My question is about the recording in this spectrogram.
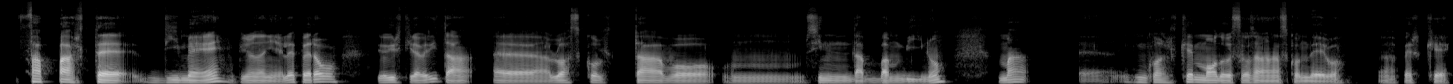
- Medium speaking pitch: No, very low, 90 Hz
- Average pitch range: Yes, average, 3.8 semitones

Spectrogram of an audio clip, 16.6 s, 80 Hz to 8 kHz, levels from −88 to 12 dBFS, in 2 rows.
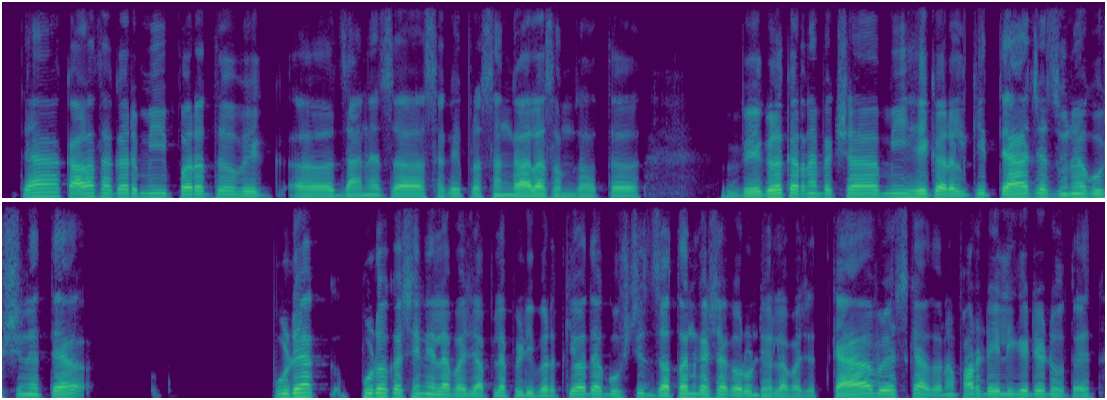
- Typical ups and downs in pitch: Yes, average, 3.7 semitones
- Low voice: Yes, low, 130 Hz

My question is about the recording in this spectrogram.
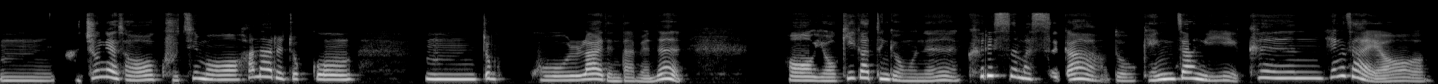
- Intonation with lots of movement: Yes, wide, 7.0 semitones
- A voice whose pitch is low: No, high, 220 Hz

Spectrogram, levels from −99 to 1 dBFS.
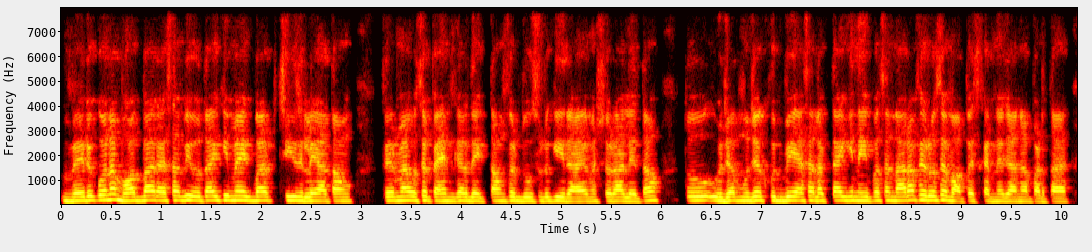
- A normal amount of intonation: No, narrow, 2.1 semitones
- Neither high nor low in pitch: Yes, medium, 170 Hz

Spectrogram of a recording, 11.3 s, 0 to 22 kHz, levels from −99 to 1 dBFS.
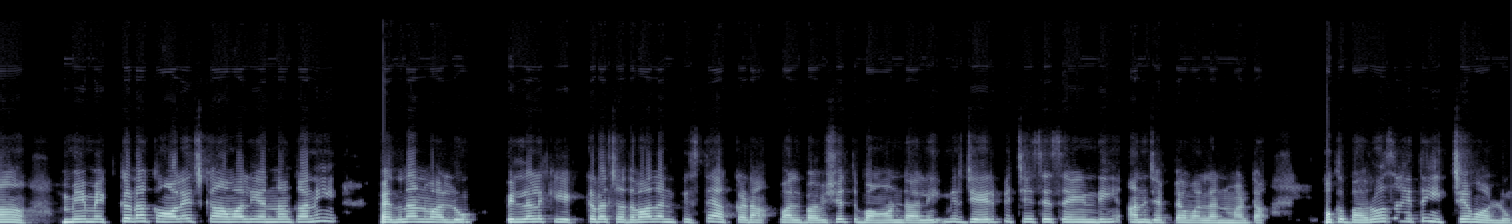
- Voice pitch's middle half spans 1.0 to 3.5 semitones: Yes, average, 2.9 semitones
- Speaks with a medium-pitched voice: No, very high, 250 Hz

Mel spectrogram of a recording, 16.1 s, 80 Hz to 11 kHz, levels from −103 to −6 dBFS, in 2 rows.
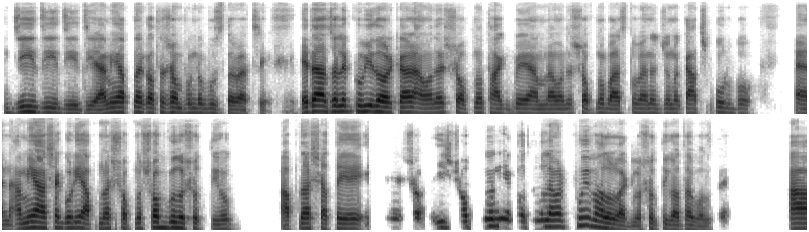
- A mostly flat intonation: No, average, 3.9 semitones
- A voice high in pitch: No, medium, 140 Hz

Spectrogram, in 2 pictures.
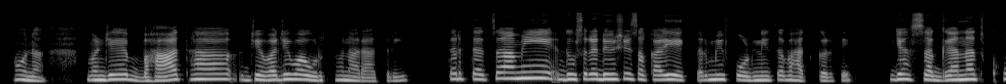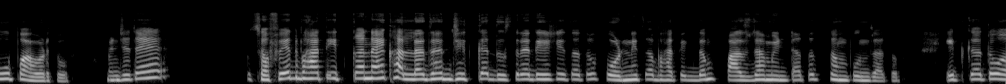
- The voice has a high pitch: Yes, high, 220 Hz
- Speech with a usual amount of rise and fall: Yes, average, 3.3 semitones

